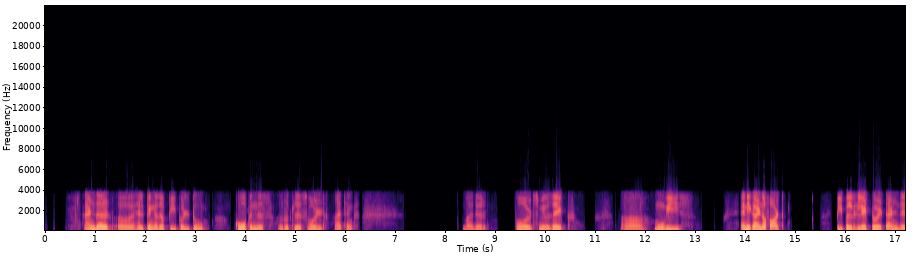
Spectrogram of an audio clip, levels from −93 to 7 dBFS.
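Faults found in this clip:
Throughout: Bluetooth CVSD headset codec. Band 150 Hz–3.5 kHz, scratchy s sounds, granular hiss under speech; band-limiting alone would sound clean, this one-bit step coder doesn't.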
